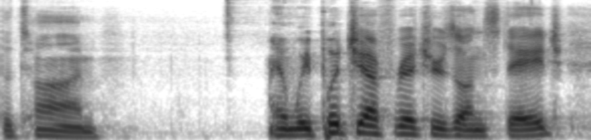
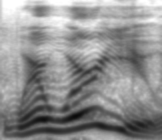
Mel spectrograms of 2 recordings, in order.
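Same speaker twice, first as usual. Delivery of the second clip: high-pitched baffled question; retold incredulous demand; 8 semitones higher, slower than usual. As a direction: press him for an explanation, pitch raised. Confronts Dave about his absence.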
